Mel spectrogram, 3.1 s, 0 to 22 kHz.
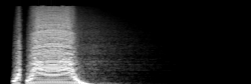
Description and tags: DnB&Dubstep 009
DnB & Dubstep Samples
dubstep, dnb, drumstep, drumandbass, bass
